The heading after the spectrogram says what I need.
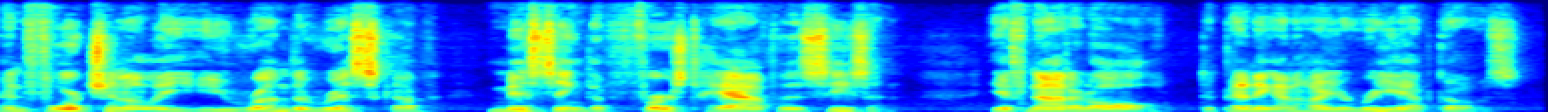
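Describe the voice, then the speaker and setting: A man playing a sympathetic, even-keeled coach who delivers hard news patiently in an audio drama read. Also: fairly high pitch, breathy edge. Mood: sympathetic, regretful. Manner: patient, measured, apologetic.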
